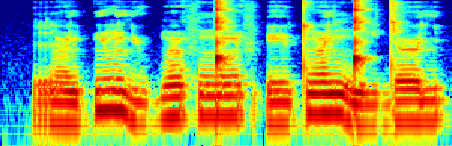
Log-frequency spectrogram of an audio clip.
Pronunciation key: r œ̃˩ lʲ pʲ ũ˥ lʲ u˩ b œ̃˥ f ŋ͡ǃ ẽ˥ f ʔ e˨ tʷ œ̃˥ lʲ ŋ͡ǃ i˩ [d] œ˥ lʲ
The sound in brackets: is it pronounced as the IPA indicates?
yes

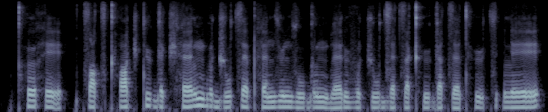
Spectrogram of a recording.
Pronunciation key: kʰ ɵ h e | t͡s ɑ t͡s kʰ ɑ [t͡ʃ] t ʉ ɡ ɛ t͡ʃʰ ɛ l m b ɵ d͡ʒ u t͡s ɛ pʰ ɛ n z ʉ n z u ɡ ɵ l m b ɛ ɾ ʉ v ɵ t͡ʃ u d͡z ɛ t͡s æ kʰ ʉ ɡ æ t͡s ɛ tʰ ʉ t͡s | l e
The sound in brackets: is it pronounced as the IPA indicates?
yes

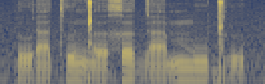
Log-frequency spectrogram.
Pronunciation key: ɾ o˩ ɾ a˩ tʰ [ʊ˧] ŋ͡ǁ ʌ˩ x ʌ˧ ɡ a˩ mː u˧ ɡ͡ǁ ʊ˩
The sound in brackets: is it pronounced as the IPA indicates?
yes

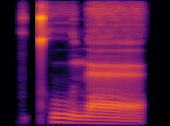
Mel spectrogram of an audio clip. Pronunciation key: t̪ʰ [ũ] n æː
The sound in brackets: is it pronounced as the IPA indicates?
no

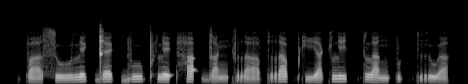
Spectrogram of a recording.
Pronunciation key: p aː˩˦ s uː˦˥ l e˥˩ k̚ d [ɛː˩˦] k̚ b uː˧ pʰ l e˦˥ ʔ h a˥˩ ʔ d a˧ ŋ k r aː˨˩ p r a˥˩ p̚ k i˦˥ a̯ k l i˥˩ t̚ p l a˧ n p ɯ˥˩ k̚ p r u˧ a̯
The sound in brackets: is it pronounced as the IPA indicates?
no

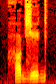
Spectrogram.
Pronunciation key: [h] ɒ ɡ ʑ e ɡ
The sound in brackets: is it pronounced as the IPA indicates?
yes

